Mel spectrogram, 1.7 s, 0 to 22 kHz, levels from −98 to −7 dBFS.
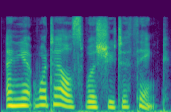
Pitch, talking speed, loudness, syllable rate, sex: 220 Hz, 280 wpm, -17 LUFS, 5.6 syllables/s, female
